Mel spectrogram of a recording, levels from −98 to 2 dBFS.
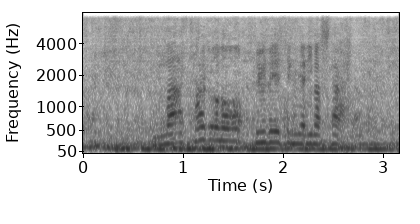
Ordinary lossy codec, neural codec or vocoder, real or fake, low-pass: none; codec, 16 kHz, 4 kbps, FreqCodec, smaller model; fake; 7.2 kHz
